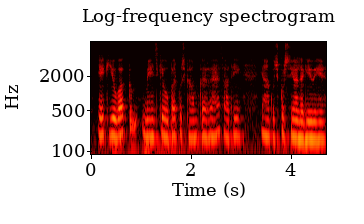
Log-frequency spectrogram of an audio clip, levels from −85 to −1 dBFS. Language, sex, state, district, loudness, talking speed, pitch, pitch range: Hindi, female, Uttar Pradesh, Varanasi, -47 LUFS, 230 wpm, 180 Hz, 175-185 Hz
